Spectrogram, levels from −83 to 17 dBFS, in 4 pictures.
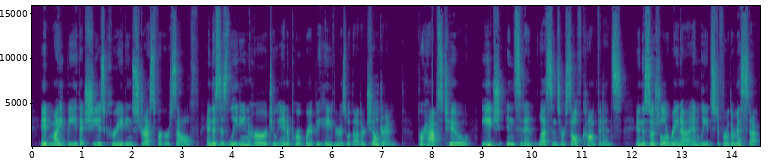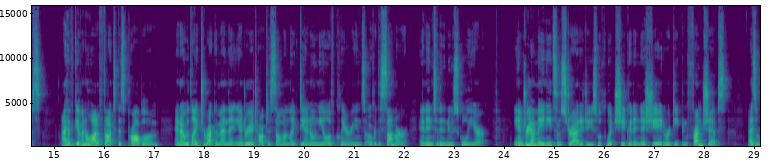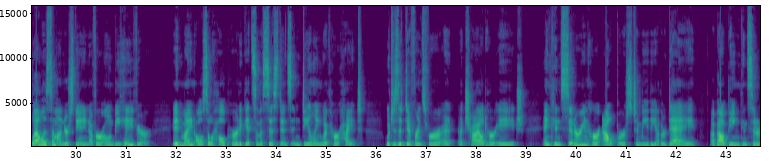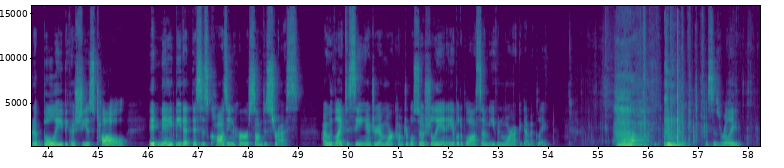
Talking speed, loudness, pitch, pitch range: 170 wpm, -19 LUFS, 195 Hz, 175-220 Hz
